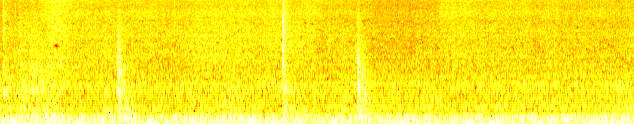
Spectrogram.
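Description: Onion and tomato masala sizzling in a nonstick frying pan as it is stirred with a metal slotted spatula, with three sharp clicks of the spatula against the pan. A steady low hum runs underneath.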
